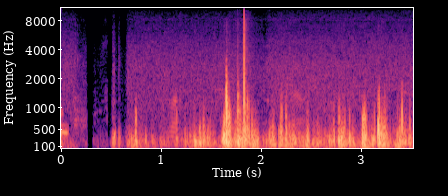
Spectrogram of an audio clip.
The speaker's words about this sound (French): parce qu'effectivement le vent se lève un petit peu. Euh... Ouais, beaucoup de vent. Voilà, beaucoup de vent.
